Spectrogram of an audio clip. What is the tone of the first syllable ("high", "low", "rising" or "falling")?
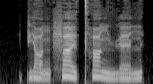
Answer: low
